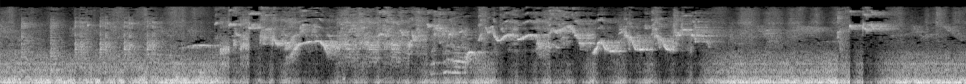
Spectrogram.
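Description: Birds chirping in quick, rising-and-falling calls, thickest in the middle seconds, over a steady low background sound.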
